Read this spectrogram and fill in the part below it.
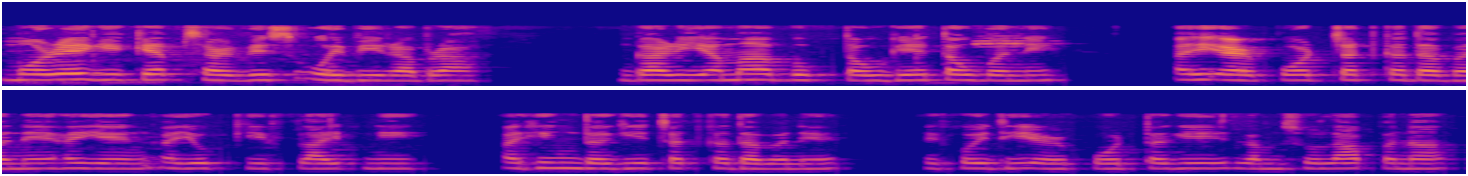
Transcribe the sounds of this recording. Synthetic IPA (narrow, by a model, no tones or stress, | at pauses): moɾeɡikep̚sɐɾbʱisojbiɾɐbɾa | ɡɐɾiɐmɐbuk̚tɐwɡetɐwbɐni | ɐjeɾpoɾt̚t͡ʃɐtkɐdɐbɐneɦɐjeŋɐjukːipʰlajt̚ni | ɐɦiŋdɐɡit͡ʃɐt̚kɐdɐbɐne | ɐjkʰojdieɾpoɾt̚ːɐɡilɐmsulapːɐnɐ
